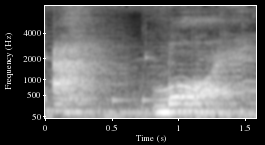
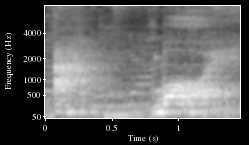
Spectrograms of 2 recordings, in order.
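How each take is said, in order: First: The first word sounds like a short 'ah'. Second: The first word sounds like a short 'ah'.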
